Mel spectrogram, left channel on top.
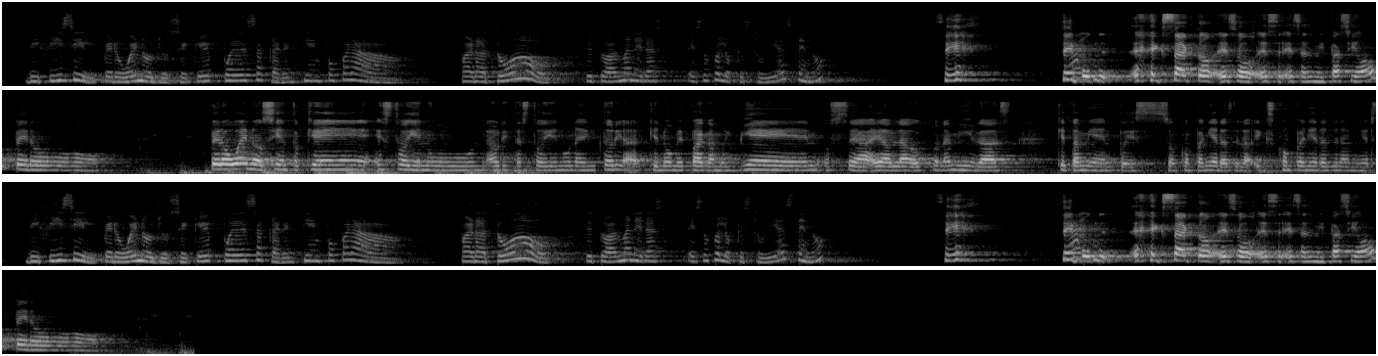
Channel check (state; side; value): drops out; right; at 15.7 s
